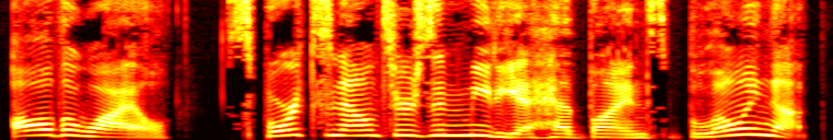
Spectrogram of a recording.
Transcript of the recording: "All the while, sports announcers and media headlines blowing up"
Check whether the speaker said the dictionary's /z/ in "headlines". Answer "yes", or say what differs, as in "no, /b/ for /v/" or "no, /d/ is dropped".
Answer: yes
